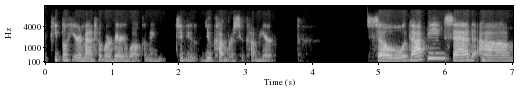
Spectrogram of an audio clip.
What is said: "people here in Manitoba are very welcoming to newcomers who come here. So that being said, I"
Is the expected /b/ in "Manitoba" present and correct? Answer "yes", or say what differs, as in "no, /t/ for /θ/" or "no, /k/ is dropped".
no, /b/ is dropped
